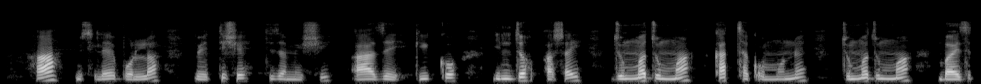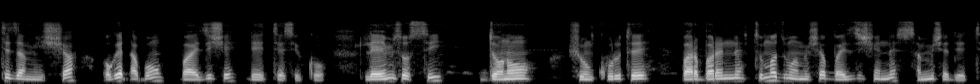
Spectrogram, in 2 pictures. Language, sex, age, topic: Gamo, male, 25-35, agriculture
